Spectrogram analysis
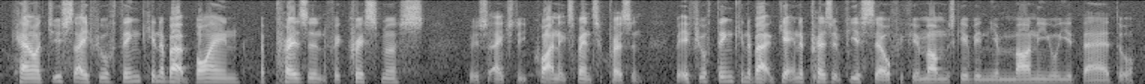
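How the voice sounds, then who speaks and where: A man's voice: medium pitch, fairly bright tone. A man giving casual, rambling voice-over commentary on his gameplay, swearing freely as he chats. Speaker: gaming YouTuber.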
